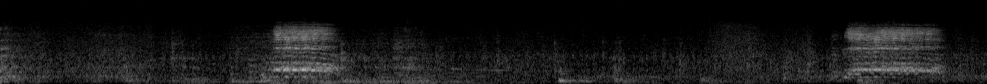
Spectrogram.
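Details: ['Goats in a shed, ruminating, on a Japanese goat farm, 29 January 2023; two bright, nasal bleats about six seconds apart over low background hiss and faint shuffling.']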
